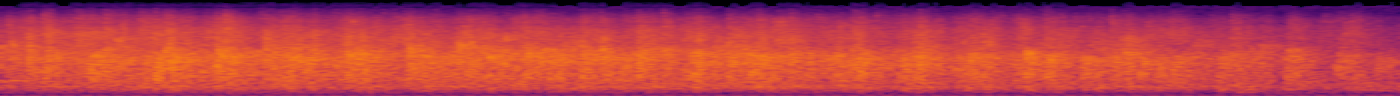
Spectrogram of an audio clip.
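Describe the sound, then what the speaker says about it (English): A forum audience gives a sustained round of applause for ushers, childcare helpers and hosts, a dense, steady wash of many hands clapping that fades slightly near the end. "So if we could please give a round of applause to..."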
